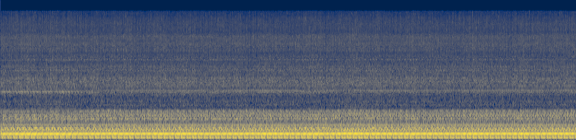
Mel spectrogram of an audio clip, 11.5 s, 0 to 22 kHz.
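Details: Freshly built 406 small-block Chevy V8 in an S10, first run during break-in: deep even rumble at steady idle with a smooth regular beat, no knocks or misses; normal idle.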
